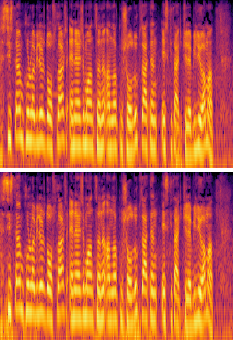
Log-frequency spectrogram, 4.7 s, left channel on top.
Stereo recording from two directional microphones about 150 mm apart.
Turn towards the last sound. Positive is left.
turn(degrees=30)  # may be behind; listen again after turning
